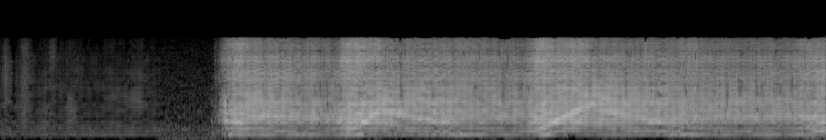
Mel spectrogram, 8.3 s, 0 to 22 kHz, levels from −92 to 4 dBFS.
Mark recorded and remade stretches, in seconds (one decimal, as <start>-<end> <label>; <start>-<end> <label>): 0.0-1.6 remade; 1.6-2.3 recorded; 2.3-8.3 remade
